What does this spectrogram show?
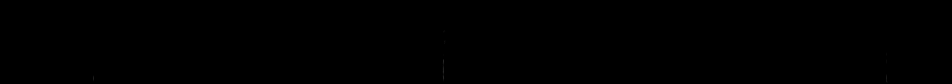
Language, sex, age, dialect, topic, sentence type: Magahi, female, 51-55, Central/Standard, banking, question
